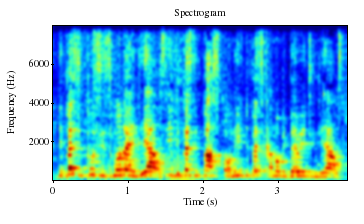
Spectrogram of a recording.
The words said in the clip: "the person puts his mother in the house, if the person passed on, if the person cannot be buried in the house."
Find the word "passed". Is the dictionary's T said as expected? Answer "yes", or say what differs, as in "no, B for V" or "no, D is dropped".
no, T is dropped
